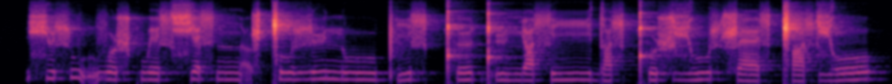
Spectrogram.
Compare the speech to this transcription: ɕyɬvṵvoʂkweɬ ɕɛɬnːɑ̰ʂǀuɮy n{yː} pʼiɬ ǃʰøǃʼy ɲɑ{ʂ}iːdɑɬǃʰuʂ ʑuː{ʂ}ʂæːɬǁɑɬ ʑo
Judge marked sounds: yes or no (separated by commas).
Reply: no, no, no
